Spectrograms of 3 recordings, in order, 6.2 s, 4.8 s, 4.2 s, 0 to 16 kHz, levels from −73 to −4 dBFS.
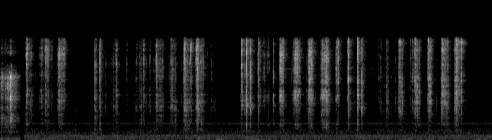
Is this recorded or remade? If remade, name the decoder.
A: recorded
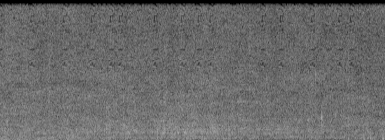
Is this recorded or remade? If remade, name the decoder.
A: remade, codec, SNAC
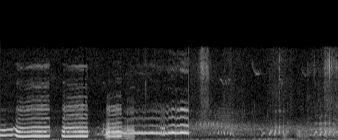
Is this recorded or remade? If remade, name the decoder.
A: recorded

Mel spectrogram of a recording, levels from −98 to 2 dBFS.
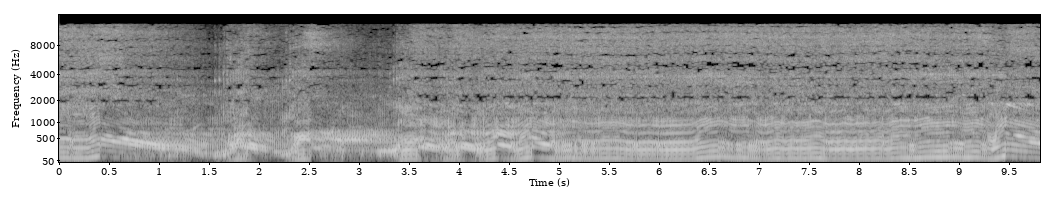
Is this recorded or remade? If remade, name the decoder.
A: recorded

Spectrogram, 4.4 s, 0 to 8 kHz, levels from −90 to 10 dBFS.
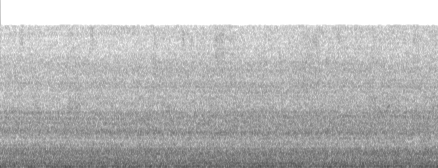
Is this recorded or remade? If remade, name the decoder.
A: recorded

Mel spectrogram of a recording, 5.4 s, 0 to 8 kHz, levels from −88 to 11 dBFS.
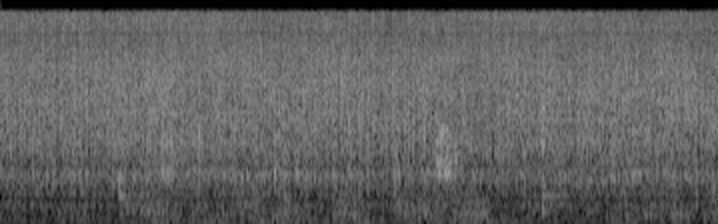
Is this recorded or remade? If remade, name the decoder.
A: recorded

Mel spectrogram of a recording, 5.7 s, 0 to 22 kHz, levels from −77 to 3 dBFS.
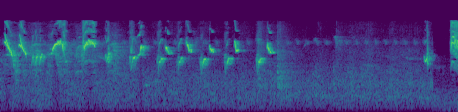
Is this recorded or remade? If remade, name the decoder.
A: recorded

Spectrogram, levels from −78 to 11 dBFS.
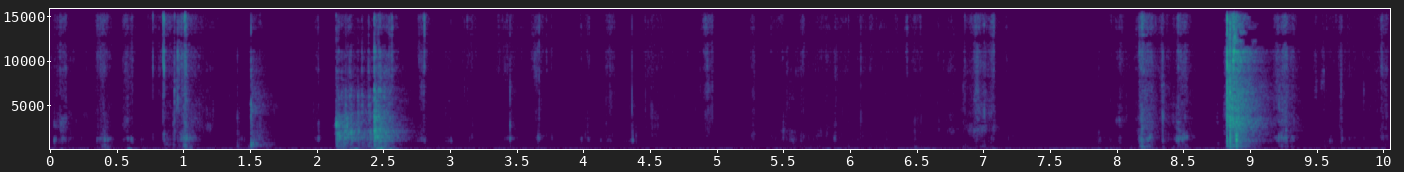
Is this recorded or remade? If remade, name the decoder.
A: remade, vocoder, BigVGAN v2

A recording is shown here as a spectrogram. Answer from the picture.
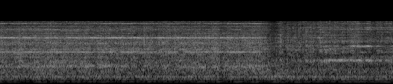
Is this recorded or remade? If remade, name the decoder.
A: remade, vocoder, Vocos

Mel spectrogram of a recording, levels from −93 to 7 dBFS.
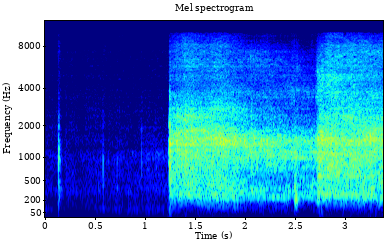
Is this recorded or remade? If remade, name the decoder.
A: remade, codec, SNAC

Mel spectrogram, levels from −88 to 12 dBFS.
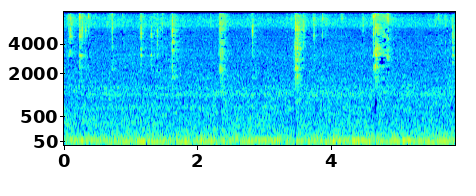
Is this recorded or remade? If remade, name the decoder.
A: recorded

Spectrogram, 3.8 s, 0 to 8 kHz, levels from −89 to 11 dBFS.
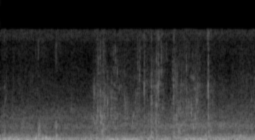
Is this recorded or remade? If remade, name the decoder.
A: recorded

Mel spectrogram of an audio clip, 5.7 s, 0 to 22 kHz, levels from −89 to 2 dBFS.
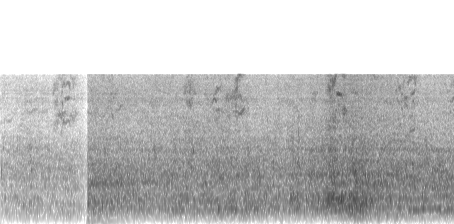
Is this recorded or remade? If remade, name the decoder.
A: remade, vocoder, Vocos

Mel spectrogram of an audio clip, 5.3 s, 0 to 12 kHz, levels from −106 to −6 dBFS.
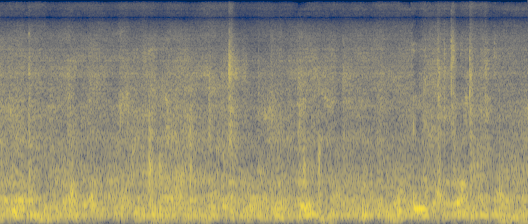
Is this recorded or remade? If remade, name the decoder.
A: remade, codec, DAC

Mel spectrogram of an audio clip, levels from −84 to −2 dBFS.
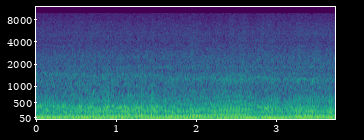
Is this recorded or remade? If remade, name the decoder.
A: recorded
